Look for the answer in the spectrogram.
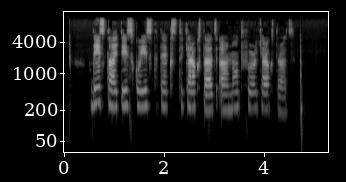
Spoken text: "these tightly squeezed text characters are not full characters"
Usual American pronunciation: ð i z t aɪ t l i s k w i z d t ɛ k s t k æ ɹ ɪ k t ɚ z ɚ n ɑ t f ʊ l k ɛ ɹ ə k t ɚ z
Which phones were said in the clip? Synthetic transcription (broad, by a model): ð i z t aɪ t i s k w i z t t ɛ k s t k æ ɹ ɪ k t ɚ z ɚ n ɑ t f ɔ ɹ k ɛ ɹ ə k t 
